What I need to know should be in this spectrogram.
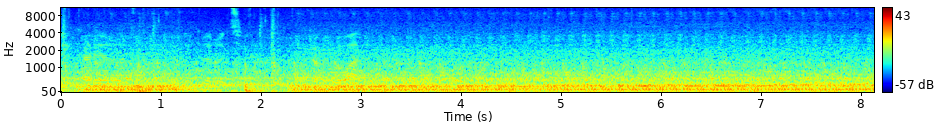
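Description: Train wheels rattle over the tracks.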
